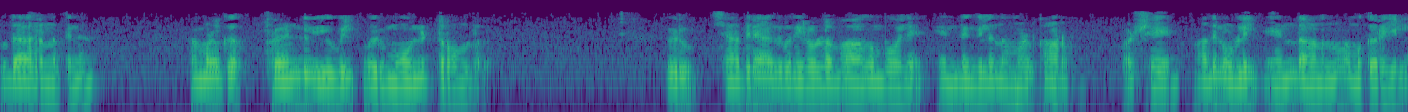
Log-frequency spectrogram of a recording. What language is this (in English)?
Malayalam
